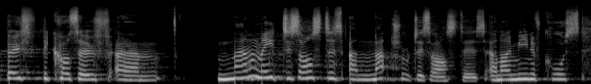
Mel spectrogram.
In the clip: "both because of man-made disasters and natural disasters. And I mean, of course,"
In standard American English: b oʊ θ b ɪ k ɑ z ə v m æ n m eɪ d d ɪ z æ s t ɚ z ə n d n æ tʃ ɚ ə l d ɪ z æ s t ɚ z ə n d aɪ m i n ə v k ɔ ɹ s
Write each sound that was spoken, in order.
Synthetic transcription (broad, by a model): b oʊ θ b ɪ k ɑ z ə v m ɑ n m eɪ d d ɪ z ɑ s t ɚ z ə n n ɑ tʃ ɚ ə l d ɪ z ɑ s t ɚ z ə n aɪ m i n ə v k ɔ s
